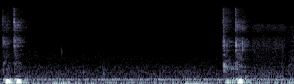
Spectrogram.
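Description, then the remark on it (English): A loud computer keyboard clacks in two short bursts of a few keystrokes each, one at the start and one near the end, separated by quiet hum and no talking. “but no, I would look it up, but my keyboard is really loud.”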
